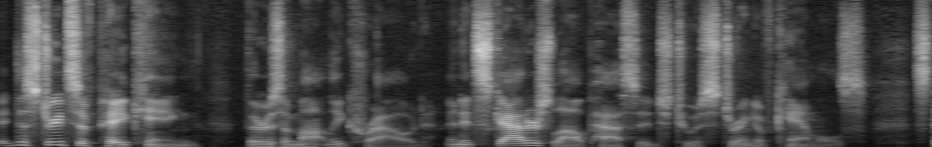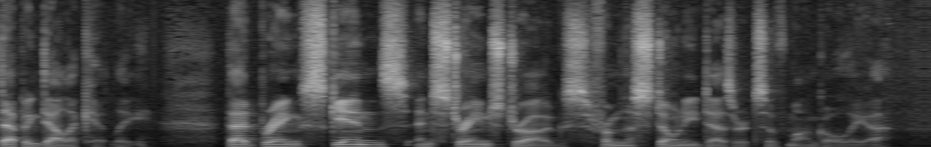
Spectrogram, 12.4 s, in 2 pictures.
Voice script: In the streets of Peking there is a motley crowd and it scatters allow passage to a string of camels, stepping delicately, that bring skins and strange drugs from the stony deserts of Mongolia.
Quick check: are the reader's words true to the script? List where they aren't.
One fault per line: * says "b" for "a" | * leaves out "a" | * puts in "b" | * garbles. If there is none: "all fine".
all fine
